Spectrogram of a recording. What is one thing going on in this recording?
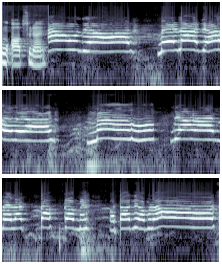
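A young boy sings loudly through a microphone.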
